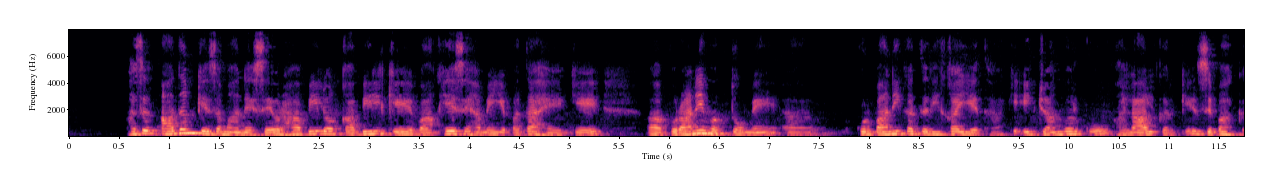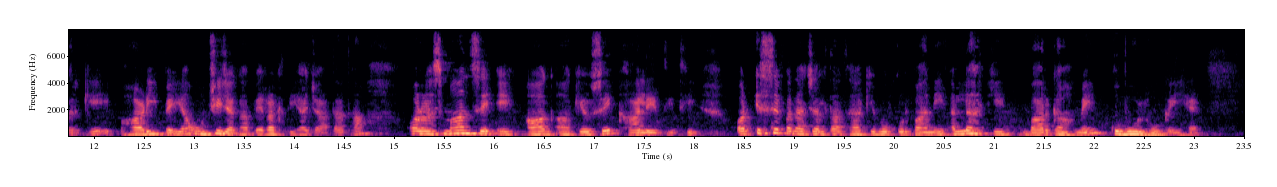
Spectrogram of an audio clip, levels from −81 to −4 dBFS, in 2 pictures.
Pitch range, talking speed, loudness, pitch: 165-200 Hz, 185 wpm, -23 LUFS, 180 Hz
